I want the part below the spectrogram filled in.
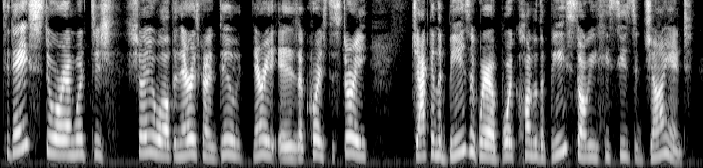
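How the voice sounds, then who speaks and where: A woman hosting a story time series, introducing it in an informal, halting way. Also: a little high, fairly bright tone, no room sound. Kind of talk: casual introduction to viewers.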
